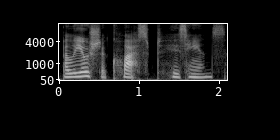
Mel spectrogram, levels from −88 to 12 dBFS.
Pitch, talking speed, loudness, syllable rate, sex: 215 Hz, 115 wpm, -21 LUFS, 3.6 syllables/s, female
